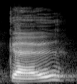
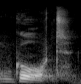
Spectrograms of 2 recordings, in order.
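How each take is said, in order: First: The vowel glides, as a diphthong. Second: The vowel is one steady sound. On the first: "I say go, oat" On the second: "Some people from Northern England would say gort"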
